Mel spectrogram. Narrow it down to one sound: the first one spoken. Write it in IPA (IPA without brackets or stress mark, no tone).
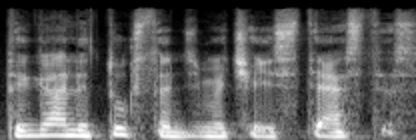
t̪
